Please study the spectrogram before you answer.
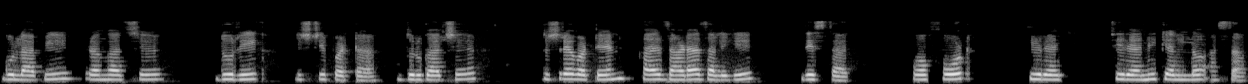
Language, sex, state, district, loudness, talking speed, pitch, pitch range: Konkani, female, Goa, North and South Goa, -17 LUFS, 80 wpm, 225 Hz, 215-235 Hz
